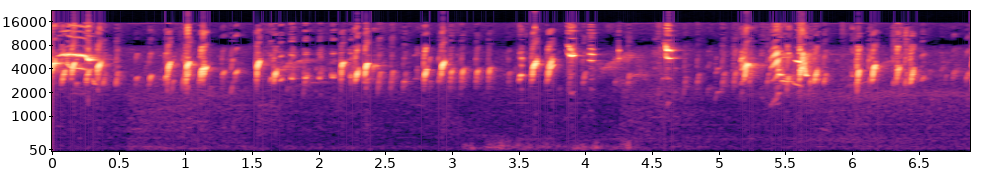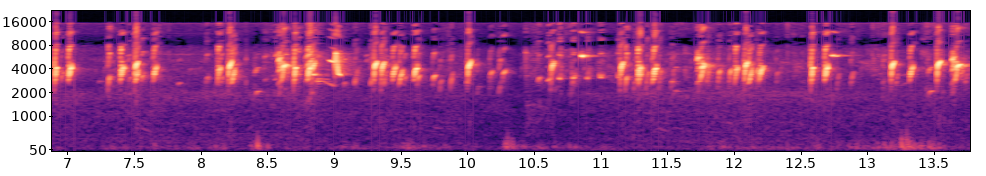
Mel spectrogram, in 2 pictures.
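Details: Goldfinch pouring out a long, varied song of fast high twittering phrases and chirps, almost continuous, with occasional soft low thuds in the background.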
